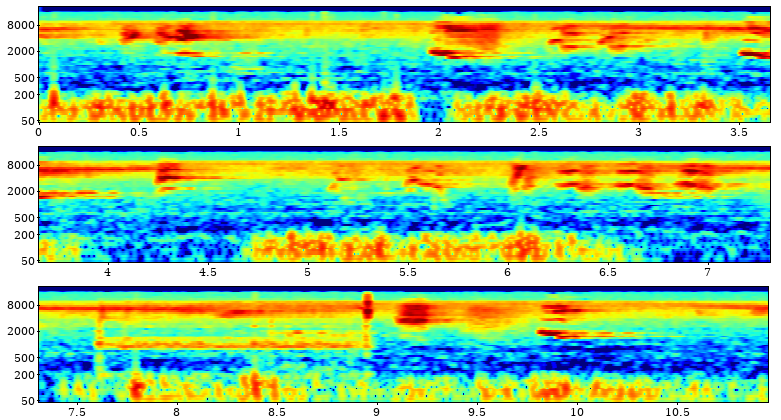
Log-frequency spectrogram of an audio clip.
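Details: Greater racket-tailed drongo at Kalatang, Andaman, India, giving a varied series of calls. Clear whistles, sharp metallic notes and a drawn-out buzzy note come in bursts, with loud low rumbling between them.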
